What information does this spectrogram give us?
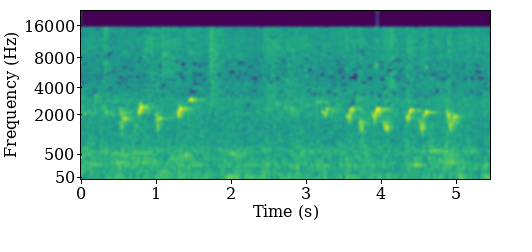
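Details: In the morning, a relaxed yellow-vented bulbul (Pycnonotus goiavier) gives short, bubbly chirped notes around mid-pitch, in two loose bursts separated by a pause, with faint background hiss.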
